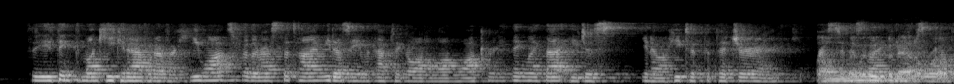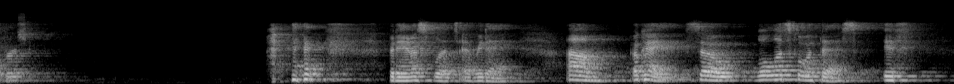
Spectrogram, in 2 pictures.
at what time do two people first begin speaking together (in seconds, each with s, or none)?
8.2 s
